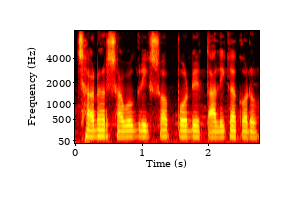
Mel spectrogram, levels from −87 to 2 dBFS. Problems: constant background noise, continuous background conversations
